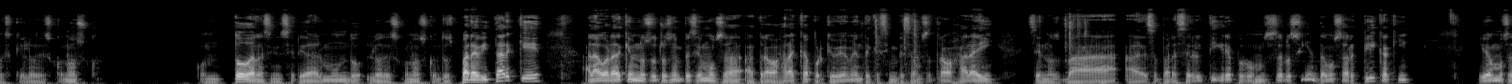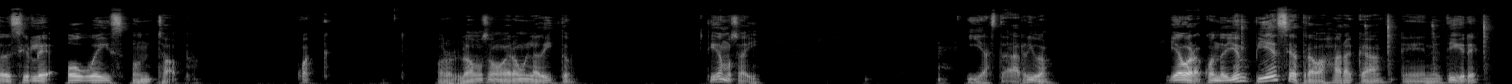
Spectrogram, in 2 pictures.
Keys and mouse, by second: 0.3-2.9 drag, 8.6 click, 9.8 ctrl+z, 11.5 alt+Tab, 14.2 click, 18.4 click, 19.9-26.2 drag, 28.5-29.6 shift+middle drag, 29.8-30.2 shift+middle drag.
